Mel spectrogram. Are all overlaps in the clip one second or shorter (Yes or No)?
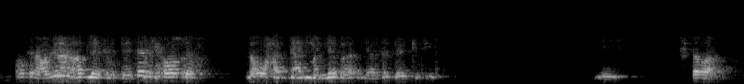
No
